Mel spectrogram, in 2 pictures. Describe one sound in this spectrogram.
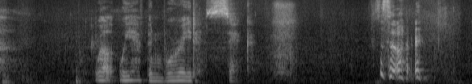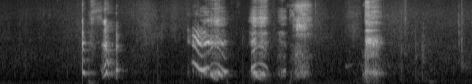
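A young woman sobs and wails in distress.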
